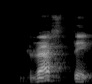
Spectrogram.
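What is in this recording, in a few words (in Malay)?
"drastik", Malay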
